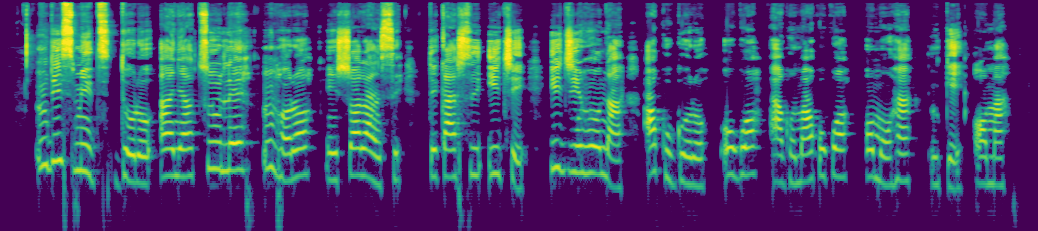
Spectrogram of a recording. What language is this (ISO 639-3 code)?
ibo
